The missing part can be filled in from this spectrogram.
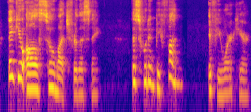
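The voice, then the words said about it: Professional NPR announcer voice. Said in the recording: “Let me try to do a professional NPR voice.”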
